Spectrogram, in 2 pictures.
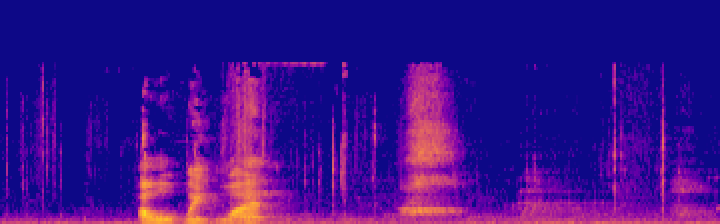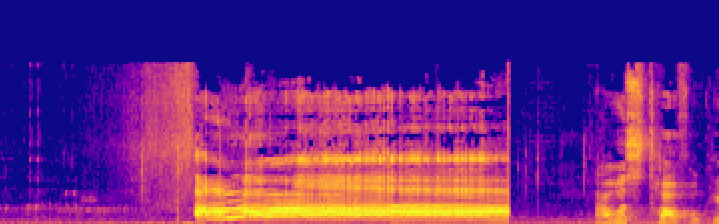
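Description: A young woman talks excitedly into a microphone, her voice rising and falling in pitch.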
